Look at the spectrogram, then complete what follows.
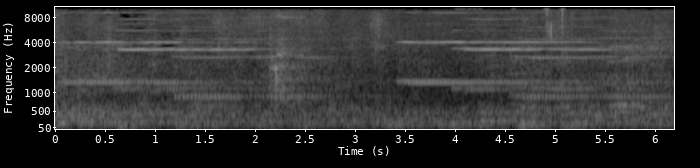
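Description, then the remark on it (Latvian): A parliamentary session bell, called for just before a vote on a bill, rings steadily for about six seconds, a sustained, bright, high-pitched electric tone held without a break, with a soft murmur of voices underneath. “Lūdzu zvanu.”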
